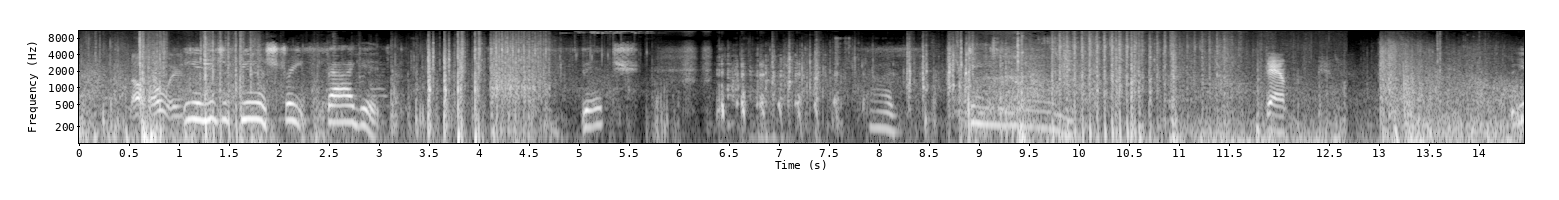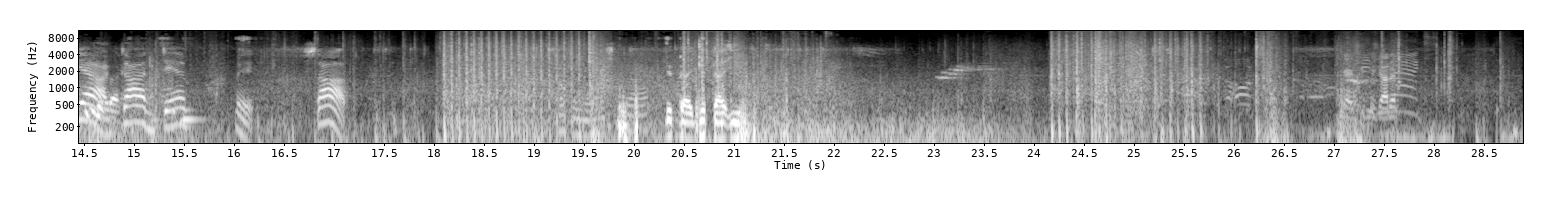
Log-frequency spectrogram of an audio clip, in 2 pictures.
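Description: Guns fire in sharp, rapid bursts.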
